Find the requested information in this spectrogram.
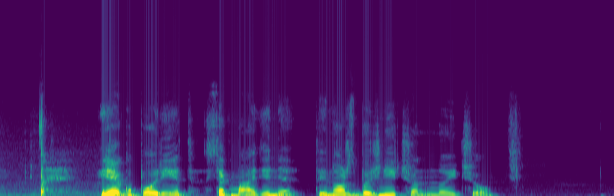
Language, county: Lithuanian, Vilnius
